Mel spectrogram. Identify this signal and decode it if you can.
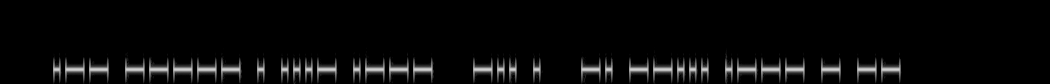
Morse code, heard as a keyed tone, about 20 wpm, 700 Hz. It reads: W0EVJ DE N7JTM
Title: USA Callsign DE Callsign - 5 Characters - 20wpm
